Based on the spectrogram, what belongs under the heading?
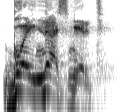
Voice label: announcer type death match ru; dlc clockwerk announcer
